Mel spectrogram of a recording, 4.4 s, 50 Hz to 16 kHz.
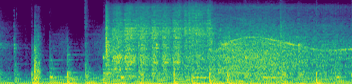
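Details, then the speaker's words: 2004 Mini Cooper S R53, stored five years, after a smoke test for a suspected vacuum leak causing surging idle: starter cranks and the engine runs unevenly briefly, then settles into a steady smooth idle. Normal idle. "At first, I kind of got a little worried, but then started to level off. Now, I'm going to go ahead and speed up the video here, but through this entire thing, it idled perfectly."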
